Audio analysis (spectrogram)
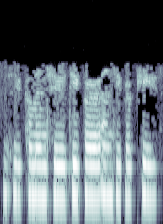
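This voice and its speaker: Phone-line woman leading a very slow meditation. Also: medium pitch, completely flat delivery, slightly rough. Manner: soothing, gentle, with long pauses. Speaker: guided meditation leader. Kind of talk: guided meditation, spiritual. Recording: muffled phone-like live call audio.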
